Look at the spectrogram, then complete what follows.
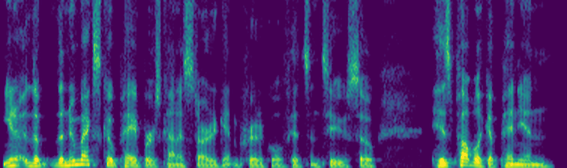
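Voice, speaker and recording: A man's voice: low voice, sing-song, fairly quick, no echo, clean studio sound. A man co-hosting a podcast, telling history casually and thinking aloud as he goes. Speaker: podcast co-host. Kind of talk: casual history discussion and storytelling.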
